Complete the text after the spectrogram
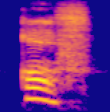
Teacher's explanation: Yang kedelapan, bunyi dorso-uvulars adalah bunyi konsonan yang dihasilkan melalui pertemuan antara pangkal lidah dengan anak tekak sehingga udara terhambat secara sempurna. Dalam bahasa Arab, hurufnya adalah qaf.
